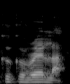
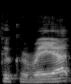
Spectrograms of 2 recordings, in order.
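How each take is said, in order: First: The double L sounds like an L. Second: The double L sounds like a Y. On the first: The speaker calls it wrong. "I used to say" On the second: The speaker calls it right. "taught how to pronounce"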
